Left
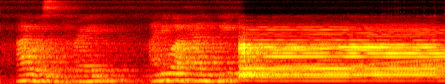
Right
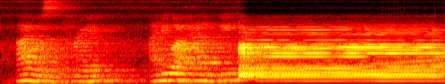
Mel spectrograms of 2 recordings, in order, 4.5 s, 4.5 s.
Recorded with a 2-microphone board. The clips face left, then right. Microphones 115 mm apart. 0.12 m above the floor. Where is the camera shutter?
25° right (ahead or behind), 0.6 m.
